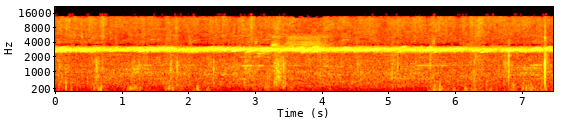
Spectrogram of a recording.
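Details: Frogs call in a steady chorus near a pond on a windy 26 April 2025, a continuous high trill that never breaks, with scattered knocks and a brief human voice in the background.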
